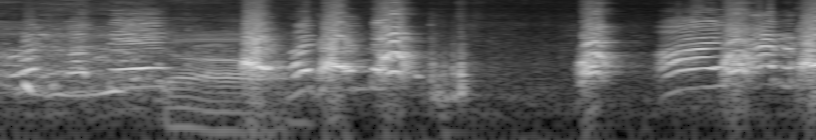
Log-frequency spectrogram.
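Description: Small Chihuahuas yapping in a run of short, high barks starting about a second in, with a brief pause midway. They are barking at a customer who means to take goods without paying.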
